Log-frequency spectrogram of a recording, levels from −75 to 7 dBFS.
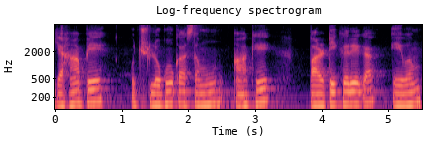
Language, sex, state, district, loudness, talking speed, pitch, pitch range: Hindi, male, Haryana, Jhajjar, -18 LUFS, 110 wpm, 135 Hz, 120-145 Hz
